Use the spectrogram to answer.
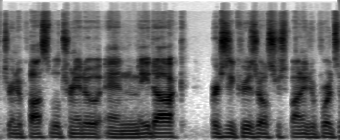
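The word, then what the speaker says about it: Madoc: uh uh near uh madok not Maddock madok clarify everybody gets very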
